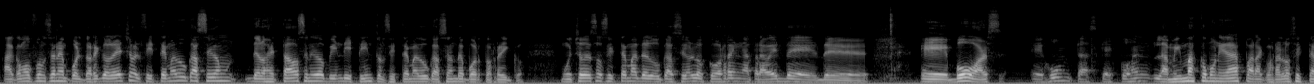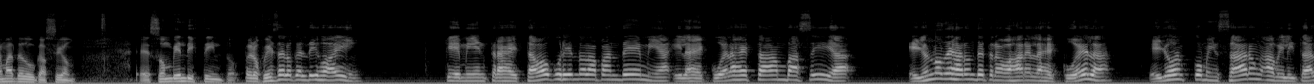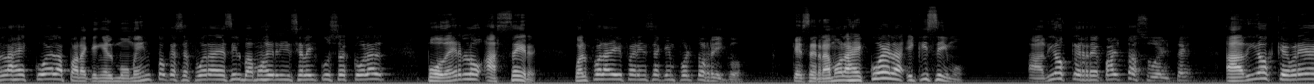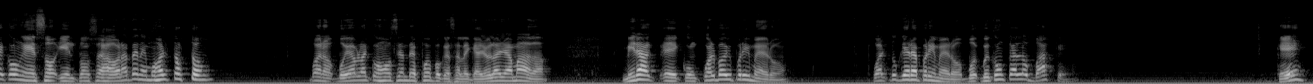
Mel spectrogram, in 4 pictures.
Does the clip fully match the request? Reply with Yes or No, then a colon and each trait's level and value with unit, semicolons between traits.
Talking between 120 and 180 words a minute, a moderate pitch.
No: fast, 190 wpm; medium, 155 Hz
